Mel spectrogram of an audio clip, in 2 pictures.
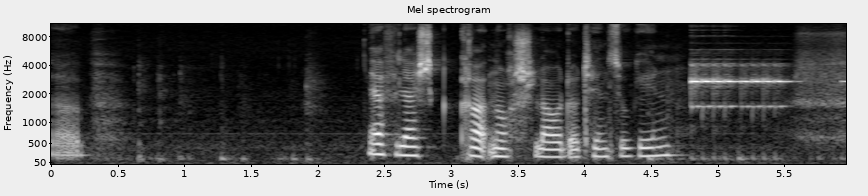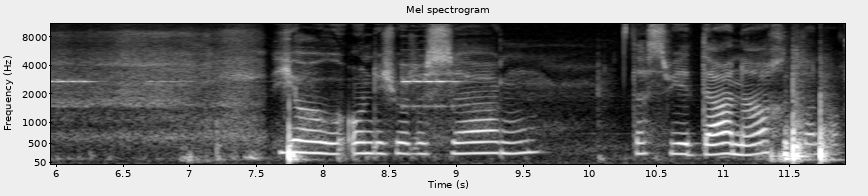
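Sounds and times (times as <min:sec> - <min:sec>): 
speech: 0:00.0 - 0:00.6, 0:02.4 - 0:04.8, 0:07.7 - 0:09.7, 0:10.3 - 0:11.8
high-pitched electronic timer alarm beeping: 0:04.8 - 0:06.9, 0:08.6 - 0:09.4.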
